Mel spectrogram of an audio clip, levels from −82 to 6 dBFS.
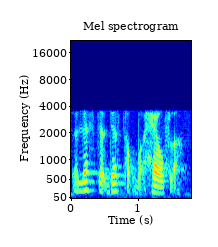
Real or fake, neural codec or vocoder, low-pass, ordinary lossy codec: real; none; 3.6 kHz; Opus, 24 kbps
